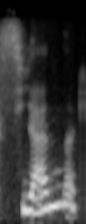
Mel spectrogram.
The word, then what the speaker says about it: Xi'an: Et donc Xi'an, qui s'écrit X-I-A-N, qu'on prononce parfois Xi'an,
